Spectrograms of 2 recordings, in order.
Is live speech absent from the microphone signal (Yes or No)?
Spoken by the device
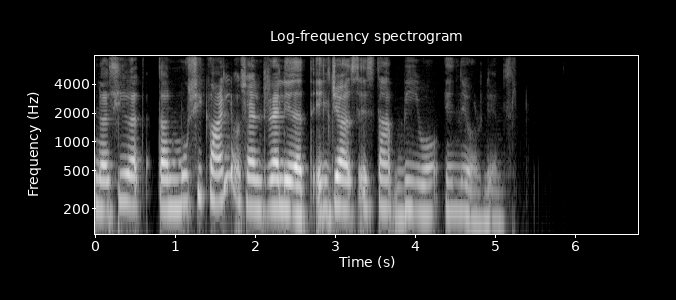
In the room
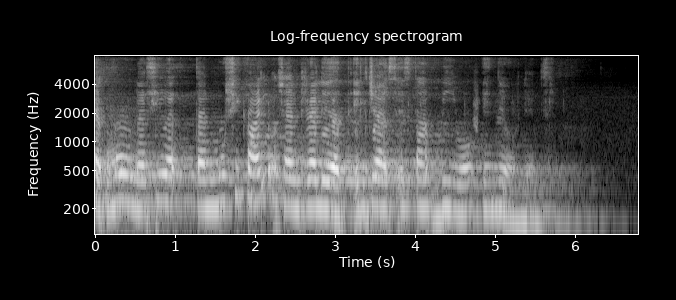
No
